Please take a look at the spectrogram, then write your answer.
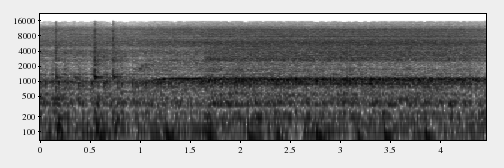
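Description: An electric mixer whirs steadily while mixing gluten-free gingerbread cupcake batter, a continuous close motor hiss and hum running alone throughout, with a few brief clicks near the start.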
